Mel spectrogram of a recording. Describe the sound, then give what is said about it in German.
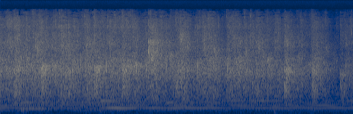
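An audience applauds steadily, a dense wash of many hands clapping at an even level that tapers slightly toward the end, with no voices over it. “Ja, da darf man sehr, sehr gerne zu klatschen.”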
